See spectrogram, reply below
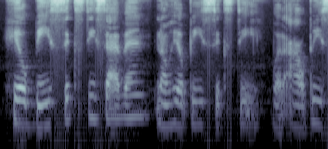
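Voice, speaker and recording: A woman in her forties tells her story in a relaxed, unhurried way. Her voice sits low and has a gravelly, fry-tinged edge. She is chatty and pauses often as she talks. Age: 40s. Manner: laid-back, chatty, with frequent "um" pauses. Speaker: vlogger. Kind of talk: casual storytime.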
